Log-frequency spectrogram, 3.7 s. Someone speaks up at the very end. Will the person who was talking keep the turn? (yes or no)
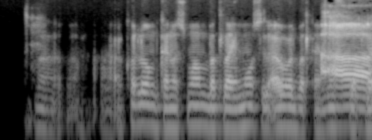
no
